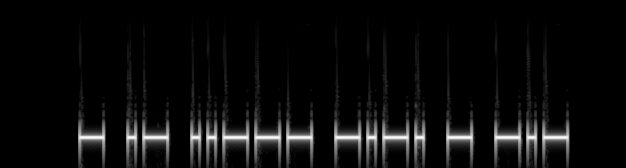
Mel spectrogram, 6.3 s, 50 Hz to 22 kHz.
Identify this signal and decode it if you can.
Morse code, heard as a keyed tone, about 16 wpm, 700 Hz. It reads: TA2CTK
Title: DXCC-100 Call Signs - 6 Characters - Repeated 3x - 15wpm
